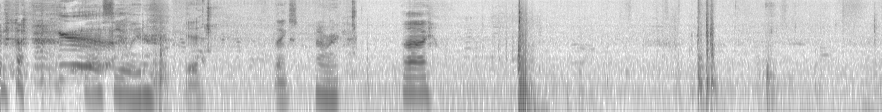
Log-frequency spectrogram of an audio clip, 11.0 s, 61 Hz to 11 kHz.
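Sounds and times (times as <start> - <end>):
car door shutting: 4.4 - 7.3.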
